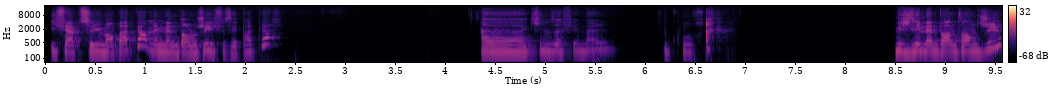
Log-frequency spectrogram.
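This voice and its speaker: A woman's voice: medium pitch, a little slow, long pauses. Chatty woman streamer reading her chat. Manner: chatty, warm toward viewers, many fillers and restarts. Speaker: psychology streamer hosting a live. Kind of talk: casual live-stream talk, reading chat. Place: home streaming setup.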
